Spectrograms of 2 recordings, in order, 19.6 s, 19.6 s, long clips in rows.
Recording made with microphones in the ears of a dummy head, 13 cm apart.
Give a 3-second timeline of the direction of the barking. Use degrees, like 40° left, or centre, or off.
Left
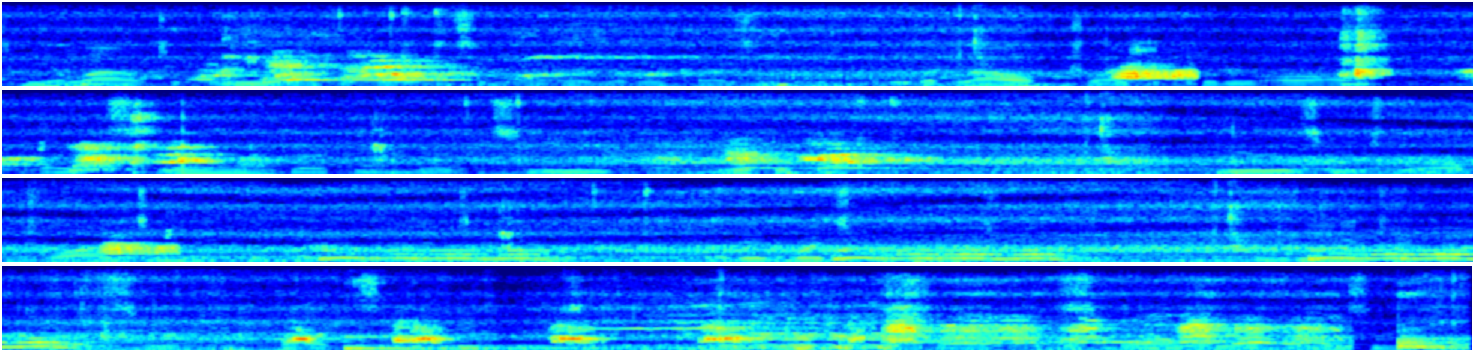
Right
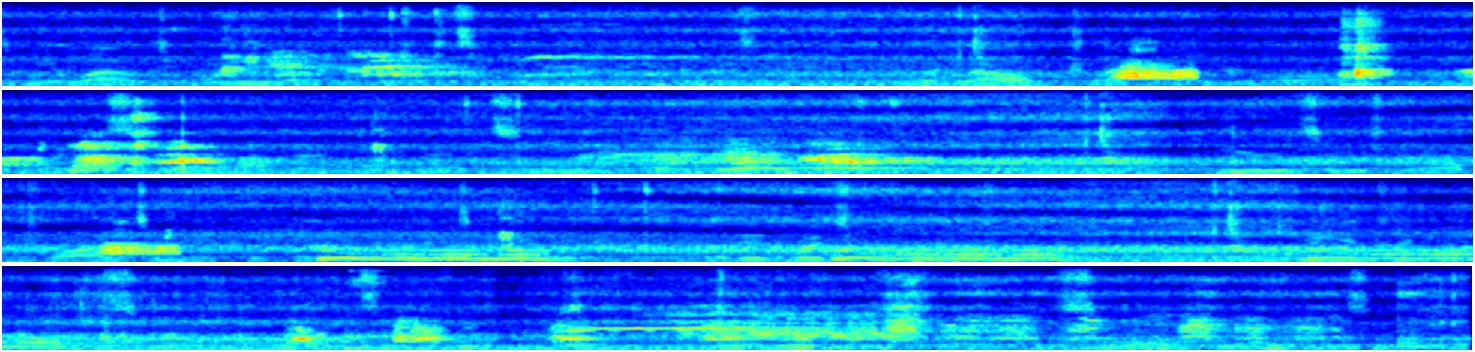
40° left, centre, 30° right, 10° right, 10° left, 40° left, 50° left.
